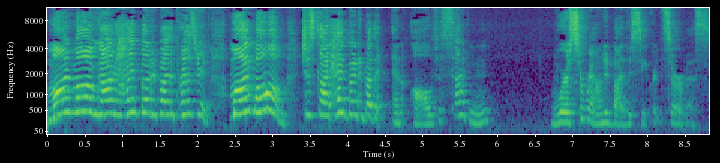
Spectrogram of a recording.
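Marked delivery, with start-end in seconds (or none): 0.0-4.6 put-on shrill, very loud, very high top-of-the-lungs boy's yell. Retelling how Ian yelled at the TV cameras: imitating a boy yelling. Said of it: "he's yelling at the top".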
